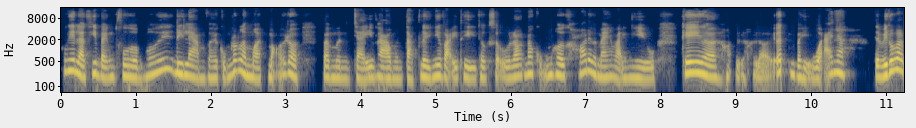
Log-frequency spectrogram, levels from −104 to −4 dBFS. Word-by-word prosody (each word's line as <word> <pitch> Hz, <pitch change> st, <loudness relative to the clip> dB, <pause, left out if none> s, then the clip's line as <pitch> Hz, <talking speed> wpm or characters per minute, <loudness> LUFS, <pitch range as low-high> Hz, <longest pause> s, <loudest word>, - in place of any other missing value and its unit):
có 270 Hz, -2 st, -5 dB
nghĩa 280 Hz, 0 st, +5 dB
là 210 Hz, -6 st, +5 dB
khi 230 Hz, +6 st, 0 dB
bạn 185 Hz, -4 st, 0 dB
vừa 190 Hz, -3 st, +2 dB
mới 260 Hz, +10 st, 0 dB
đi 230 Hz, -2 st, +4 dB
làm 180 Hz, -5 st, 0 dB
về 175 Hz, 0 st, -4 dB
cũng 165 Hz, +1 st, -6 dB
rất 265 Hz, +6 st, +1 dB
là 250 Hz, -5 st, +4 dB
mệt 175 Hz, -4 st, 0 dB
mỏi 220 Hz, 0 st, -3 dB
rồi 220 Hz, -5 st, +2 dB, 0.3 s
và 180 Hz, -, +1 dB
mình 175 Hz, -2 st, -5 dB
chạy 165 Hz, +1 st, -1 dB
vào 170 Hz, -1 st, +2 dB
mình 165 Hz, -1 st, -7 dB
tập 170 Hz, -1 st, 0 dB
liền 185 Hz, -2 st, +1 dB
như 200 Hz, -, +2 dB
vậy 180 Hz, -3 st, +1 dB
thì 170 Hz, -3 st, -1 dB
thực 170 Hz, -1 st, -4 dB
sự -, -, -3 dB, 0.2 s
nó 190 Hz, +2 st, +1 dB
nó 225 Hz, +2 st, 0 dB
cũng 215 Hz, -1 st, -4 dB
hơi 210 Hz, -2 st, +3 dB
khó 240 Hz, +3 st, -3 dB
để 275 Hz, -, +2 dB
mà 235 Hz, -, +2 dB
mang 180 Hz, +1 st, -2 dB
lại 165 Hz, 0 st, -2 dB
nhiều 170 Hz, -2 st, -2 dB, 0.3 s
cái, 240 Hz, +1 st, +7 dB
ờ, 190 Hz, -4 st, +4 dB
h 165 Hz, +1 st, -8 dB, 0.3 s
l -, -, -7 dB
lợi -, -, -3 dB
ích 265 Hz, +1 st, +4 dB, 0.2 s
và 185 Hz, -, +2 dB
hiệu 165 Hz, -, -3 dB
quả 170 Hz, +5 st, +1 dB
nha. 240 Hz, -2 st, +3 dB, 0.4 s
Tại 185 Hz, -, +3 dB
vì 200 Hz, +2 st, +8 dB
lúc 270 Hz, -, +7 dB
đó 295 Hz, -2 st, +7 dB
185 Hz, 280 wpm, -23 LUFS, 170-225 Hz, 0.4 s, vì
